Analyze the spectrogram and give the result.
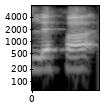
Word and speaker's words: Lipa: It's Lipa, LIPA underscore Nessa.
